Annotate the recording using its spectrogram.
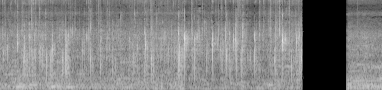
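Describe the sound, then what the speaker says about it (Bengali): Two eggs fry in a hot pan with a steady, close crackle and sputter of oil, and brief sharp pops break through the sizzle before it cuts out abruptly near the end. "একসাথে আমি দুটো ডিম হচ্ছে পোস্ট করে নিচ্ছি"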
